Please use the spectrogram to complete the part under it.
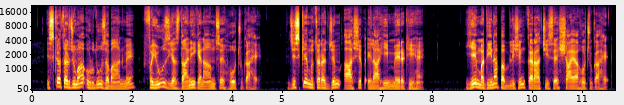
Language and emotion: Urdu, neutral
